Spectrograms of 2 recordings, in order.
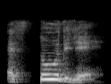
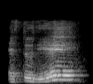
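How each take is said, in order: First: The stress falls on the second syllable. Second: The stress falls on the last syllable. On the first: It is the subjunctive. "take the accent mark off" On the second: It is the past tense. "If I had an accent mark on that E"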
